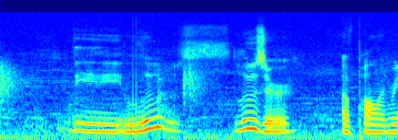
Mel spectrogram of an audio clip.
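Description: A cue stick taps a pool ball.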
